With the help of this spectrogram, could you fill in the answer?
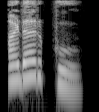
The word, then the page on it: ಅಡರ್ಪು: adarpu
